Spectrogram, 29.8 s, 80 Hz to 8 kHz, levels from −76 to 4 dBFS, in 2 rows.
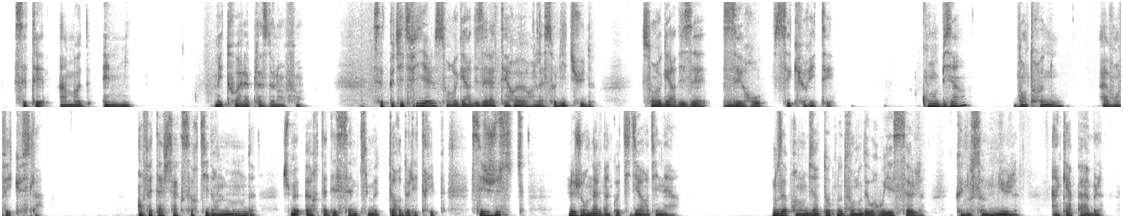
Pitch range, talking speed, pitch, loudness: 115-140 Hz, 145 wpm, 130 Hz, -18 LUFS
